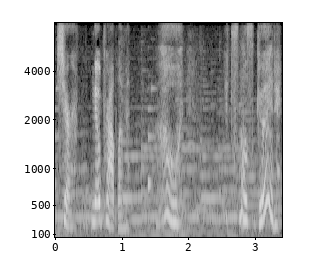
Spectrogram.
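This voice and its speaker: A woman voicing a bubbly, excitable young townswoman in an anime-style game, eager and exclamatory. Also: high-pitched, takes it slowly, music in the background, heavily acted. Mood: friendly.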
